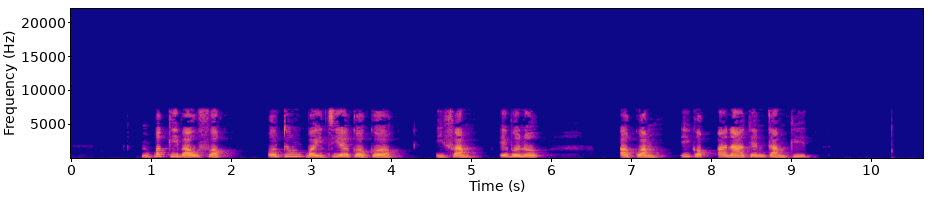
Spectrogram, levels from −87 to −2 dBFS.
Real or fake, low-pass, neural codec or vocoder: real; 7.2 kHz; none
